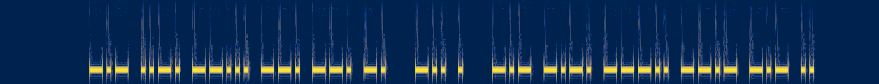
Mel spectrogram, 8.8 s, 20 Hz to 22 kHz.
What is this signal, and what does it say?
Morse code, heard as a keyed tone, about 27 wpm, 700 Hz. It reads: KF7GGN DE KC8QKI
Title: USA Callsign DE Callsign 28wpm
